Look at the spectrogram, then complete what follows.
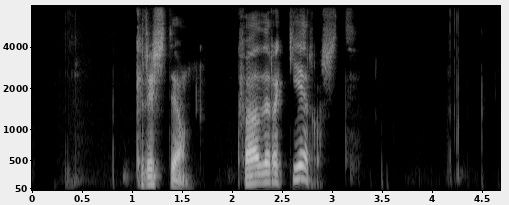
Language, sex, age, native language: Icelandic, male, 40-49, Icelandic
